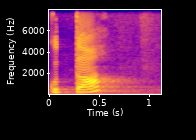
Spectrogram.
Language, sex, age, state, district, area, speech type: Maithili, female, 18-30, Bihar, Darbhanga, rural, read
